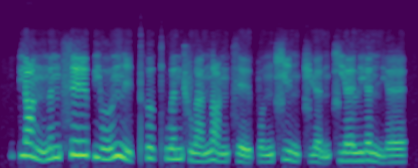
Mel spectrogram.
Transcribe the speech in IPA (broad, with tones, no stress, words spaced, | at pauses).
pjɑ˥˩ŋn̪ə˥n se˥ɪ̯pjo˧˥ʊ̯n̪ḭ˨˩ t̪ʰɤ˥˩kʰwə˥nʂwa˧˥n ɑ˧˥ŋt͡sḛ˨˩ɪ̯pɤ˧˥ŋ ɕi˥˩n t͡ɕɥɛ̰˨˩nt͡ɕjɛ˥ljɛ˥˩n jɛ˥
